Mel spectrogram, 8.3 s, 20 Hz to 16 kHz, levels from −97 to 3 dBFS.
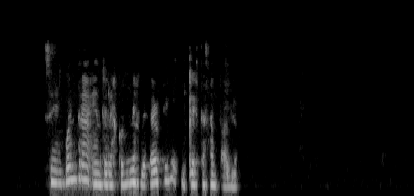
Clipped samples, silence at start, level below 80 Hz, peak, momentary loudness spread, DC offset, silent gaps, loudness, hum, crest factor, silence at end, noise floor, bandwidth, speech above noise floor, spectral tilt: under 0.1%; 0.95 s; -70 dBFS; -14 dBFS; 9 LU; under 0.1%; none; -34 LUFS; none; 22 dB; 3.55 s; under -90 dBFS; 7.6 kHz; over 57 dB; -8 dB/octave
